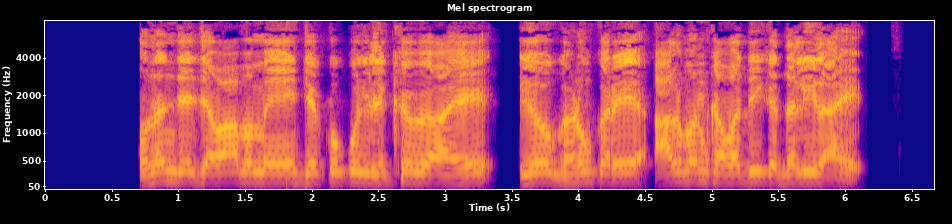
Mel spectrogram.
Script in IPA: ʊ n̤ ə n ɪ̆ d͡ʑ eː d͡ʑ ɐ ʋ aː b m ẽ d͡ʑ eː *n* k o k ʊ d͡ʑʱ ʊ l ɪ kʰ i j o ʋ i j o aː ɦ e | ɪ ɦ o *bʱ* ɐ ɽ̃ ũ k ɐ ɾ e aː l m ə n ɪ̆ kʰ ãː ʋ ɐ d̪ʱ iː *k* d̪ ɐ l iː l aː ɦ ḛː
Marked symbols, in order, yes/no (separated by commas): no, no, yes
